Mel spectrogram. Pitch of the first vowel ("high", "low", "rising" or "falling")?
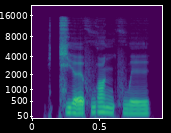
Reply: low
